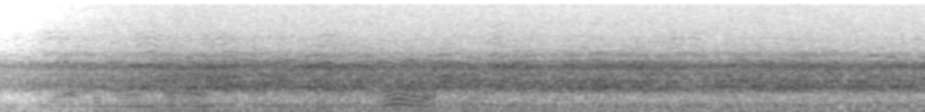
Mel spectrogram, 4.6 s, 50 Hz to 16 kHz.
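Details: Thousands of snow geese, with other species, flocking and landing over fields of the San Joaquin River National Wildlife Refuge in January 2014: a dense, unbroken roar of overlapping nasal yelps forming a steady wall of sound, with wind noise beneath.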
